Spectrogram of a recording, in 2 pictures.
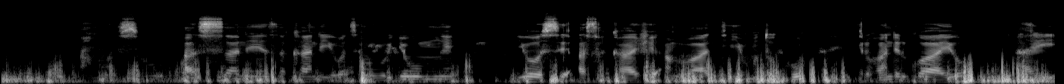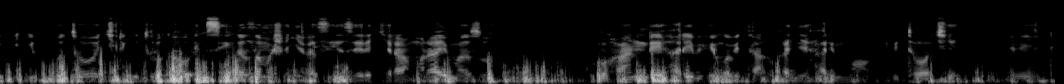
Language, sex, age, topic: Kinyarwanda, female, 25-35, government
